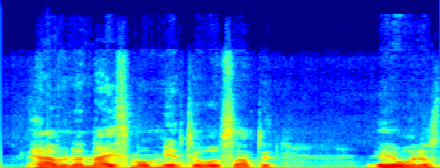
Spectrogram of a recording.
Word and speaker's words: Momento: overall man it is moment M I was saying it wrong in my short that actually got cut up or whatever I don't know what happened with that but this is momento by R like having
